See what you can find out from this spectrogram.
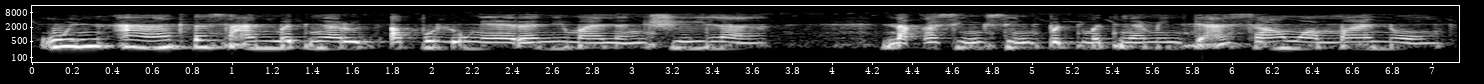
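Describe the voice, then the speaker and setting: A fairly high female voice with a Filipino accent plays a frank younger sister an actress's role. She confides earnestly and with sympathy, in an old radio drama that sounds dull and lo-fi. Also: steady tone, moderate pace, slight background noise, natural voice. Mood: earnest, sympathetic. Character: younger sister, frank, sympathetic tattler to her big brother.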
